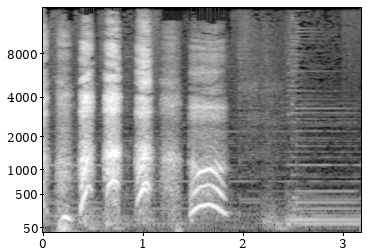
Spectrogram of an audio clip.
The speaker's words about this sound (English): A gasp came from around the fairy court.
